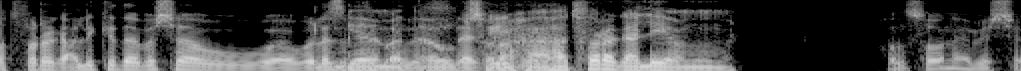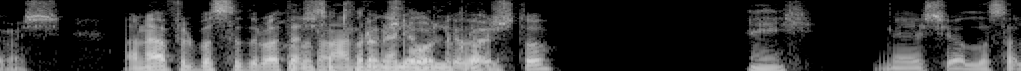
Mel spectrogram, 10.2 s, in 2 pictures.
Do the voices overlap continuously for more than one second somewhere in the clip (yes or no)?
yes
